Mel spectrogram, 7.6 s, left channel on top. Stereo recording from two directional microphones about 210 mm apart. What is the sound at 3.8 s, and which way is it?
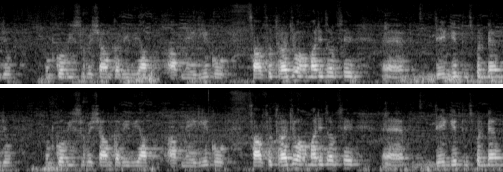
A man's voice, 5° left (ahead or behind).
